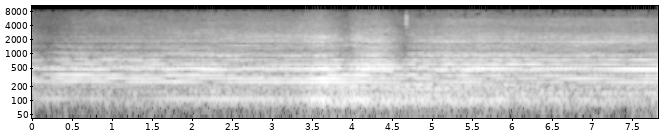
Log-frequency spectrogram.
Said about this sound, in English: Train always comes at just the right time.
